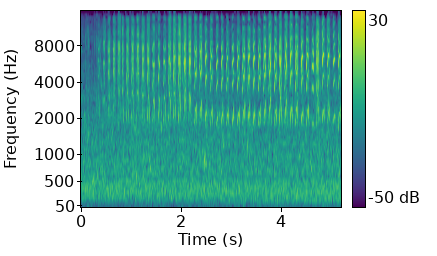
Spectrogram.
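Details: Tupai kekes, the Plantain squirrel, recorded as clear tutor material for contest songbirds: a rapid string of high, dry ticking notes that starts softly, then grows louder and keeps an even, rattling pace to the end.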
